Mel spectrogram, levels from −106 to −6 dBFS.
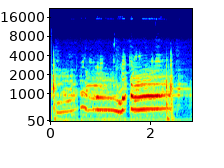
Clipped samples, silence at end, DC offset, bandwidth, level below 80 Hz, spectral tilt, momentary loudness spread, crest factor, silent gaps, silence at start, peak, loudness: under 0.1%; 0.2 s; under 0.1%; 4.5 kHz; -52 dBFS; -8 dB/octave; 16 LU; 16 dB; none; 0.05 s; -2 dBFS; -17 LUFS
